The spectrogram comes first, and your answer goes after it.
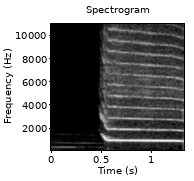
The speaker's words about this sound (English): That's a siren.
